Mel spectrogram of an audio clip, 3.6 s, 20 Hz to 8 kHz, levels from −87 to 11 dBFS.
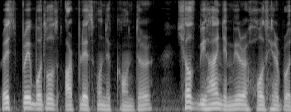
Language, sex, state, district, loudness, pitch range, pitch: English, male, Nagaland, Dimapur, -17 LUFS, 105-120 Hz, 110 Hz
